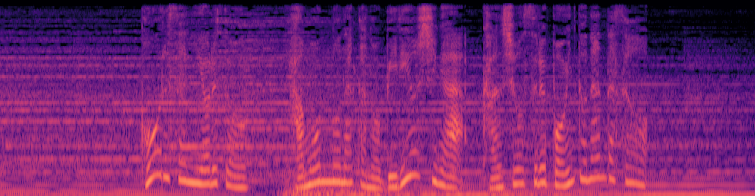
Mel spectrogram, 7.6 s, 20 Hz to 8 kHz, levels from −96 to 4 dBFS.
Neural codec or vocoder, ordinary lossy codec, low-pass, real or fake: none; none; 7.2 kHz; real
